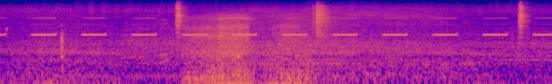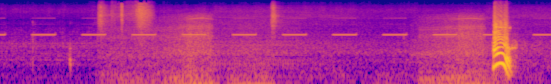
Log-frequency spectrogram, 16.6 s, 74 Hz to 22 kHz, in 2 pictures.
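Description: Truck reversing alarm in Euro Truck Simulator 2, a steady evenly spaced beeping running throughout over a low diesel engine rumble, with a brief louder squeal near the end.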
